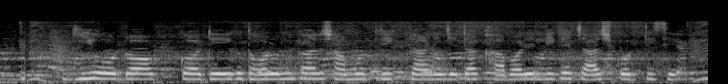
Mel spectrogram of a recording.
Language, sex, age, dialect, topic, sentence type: Bengali, female, 18-24, Western, agriculture, statement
